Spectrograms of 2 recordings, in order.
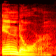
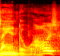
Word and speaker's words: Andor: was asking you about, it's called Andor. And you said it's pronounced Endor. Well, there is a planet in Star Wars called Endor, and they call it Endor. Okay, well, this is Andor.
